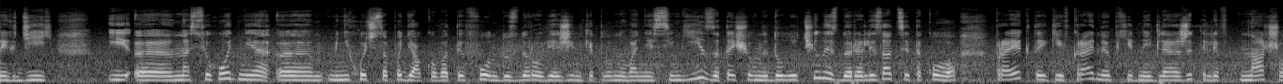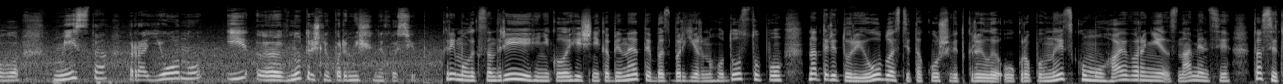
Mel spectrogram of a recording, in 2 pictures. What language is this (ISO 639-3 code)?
ukr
